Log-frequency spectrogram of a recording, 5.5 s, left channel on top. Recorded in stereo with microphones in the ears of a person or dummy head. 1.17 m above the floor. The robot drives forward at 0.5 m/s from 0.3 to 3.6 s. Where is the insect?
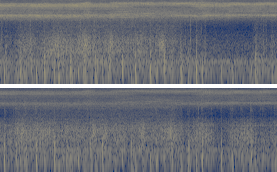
60° left (ahead or behind), 2.0 m; by 5.6 s 70° left (ahead or behind), 1.9 m.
